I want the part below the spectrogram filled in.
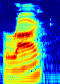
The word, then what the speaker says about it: Rhye: I didn't realize that I'm not super familiar with there's a guy named Rye, like the bread, but it's spelled R-H-Y-E.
